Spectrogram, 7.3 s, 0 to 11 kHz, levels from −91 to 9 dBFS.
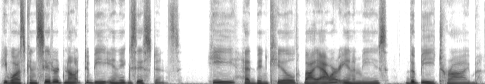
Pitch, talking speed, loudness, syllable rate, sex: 165 Hz, 140 wpm, -17 LUFS, 4.4 syllables/s, female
